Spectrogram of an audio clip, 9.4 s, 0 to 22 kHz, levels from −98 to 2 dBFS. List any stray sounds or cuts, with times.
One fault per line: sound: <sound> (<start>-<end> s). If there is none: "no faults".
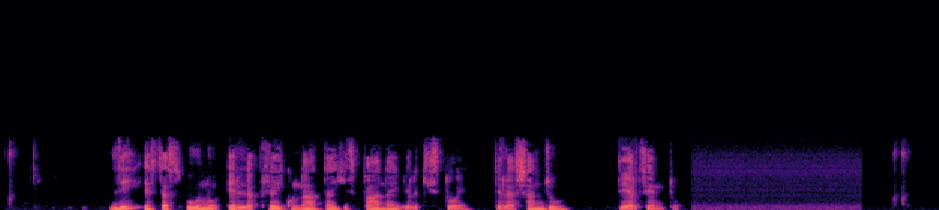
no faults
